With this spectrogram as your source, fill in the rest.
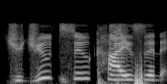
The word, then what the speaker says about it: Jujutsu Kaisen: And Shal is answering questions on, and you'll have to correct me on the pronunciation because he picked what he wanted, Jujutsu Kaisen anime.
